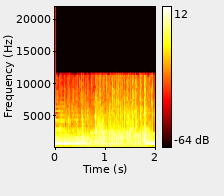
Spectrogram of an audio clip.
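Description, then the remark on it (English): The audience at a live Harmontown show claps steadily and loudly throughout, a dense wash of hand claps mixed with cheering voices and a few high whistles rising above the applause. “Keep clapping.”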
